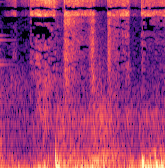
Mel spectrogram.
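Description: A spray can hisses.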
